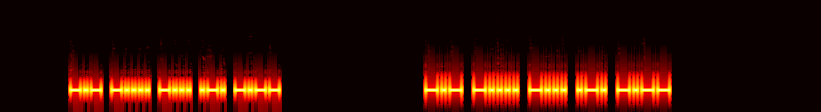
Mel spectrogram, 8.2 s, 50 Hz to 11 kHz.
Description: Morse code, heard as a keyed tone, about 34 wpm, 700 Hz. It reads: K6BRY K6BRY
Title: Speed Racing - USA 1x3 Call Signs 30wpm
